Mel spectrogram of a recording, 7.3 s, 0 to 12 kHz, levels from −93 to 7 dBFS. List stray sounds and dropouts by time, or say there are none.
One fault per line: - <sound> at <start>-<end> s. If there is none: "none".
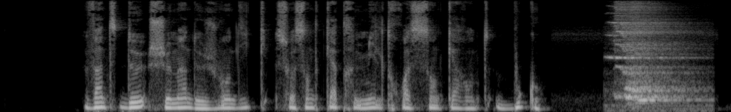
- squeak at 6.0-7.2 s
